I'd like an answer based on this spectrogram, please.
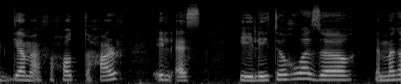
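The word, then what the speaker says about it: trois heures: إلي تغوازور، لما اجي انطق على بعض حرف الاس هيتنطق زد زي ما قلنا عشان بعده حرف فويل.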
